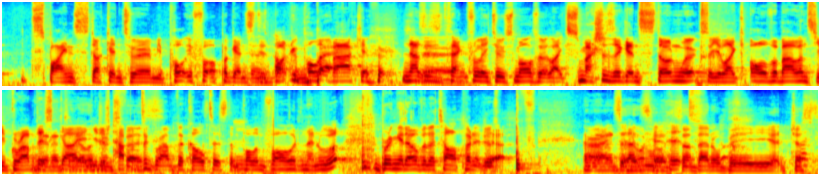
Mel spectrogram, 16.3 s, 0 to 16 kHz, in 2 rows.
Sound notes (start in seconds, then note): 13.2 boof; 15.9 achoo!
